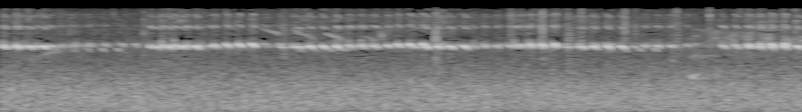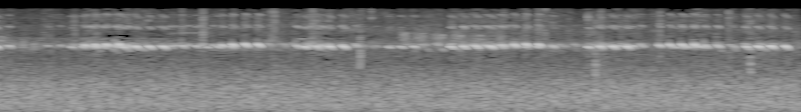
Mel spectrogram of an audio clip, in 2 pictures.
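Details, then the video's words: Crickets chirping in a nature recording: high-pitched pulsed trills in short bursts, each about half a second long, repeating steadily with brief gaps, over a faint hiss and occasional soft clicks. "Bruit de Grillons"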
